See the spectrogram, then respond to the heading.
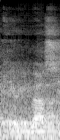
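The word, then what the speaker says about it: Kiribati: far I guess some of you know where Kiri bus is you pronounce it Kiri it's one of the small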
